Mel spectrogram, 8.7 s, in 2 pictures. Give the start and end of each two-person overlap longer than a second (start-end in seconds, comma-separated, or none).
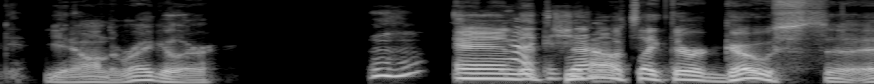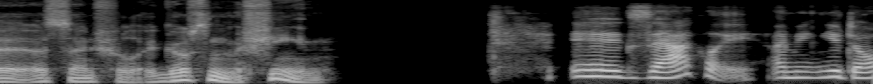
none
